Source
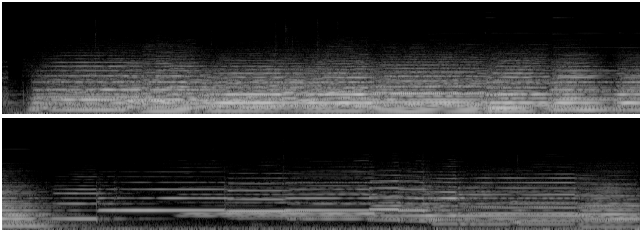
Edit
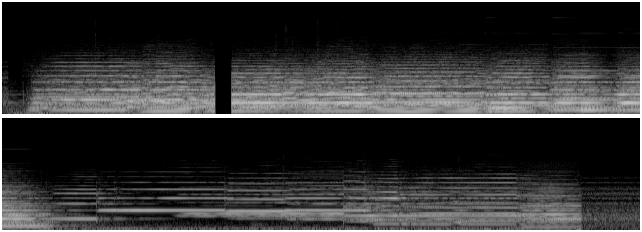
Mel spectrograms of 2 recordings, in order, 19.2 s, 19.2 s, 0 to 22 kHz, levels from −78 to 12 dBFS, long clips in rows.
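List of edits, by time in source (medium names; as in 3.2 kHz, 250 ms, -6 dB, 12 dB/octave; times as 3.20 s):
3.20–3.45 s: mute
8.69–10.34 s: gain +3.5 dB
14.70–15.58 s: delete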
